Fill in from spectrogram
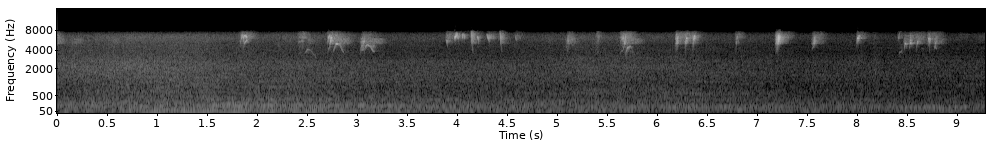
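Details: A Natuna bird in full voice, trotol-style, gives short, very high, sharp chipping notes at an uneven pace, sometimes in quick little bursts, over a faint background hiss.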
